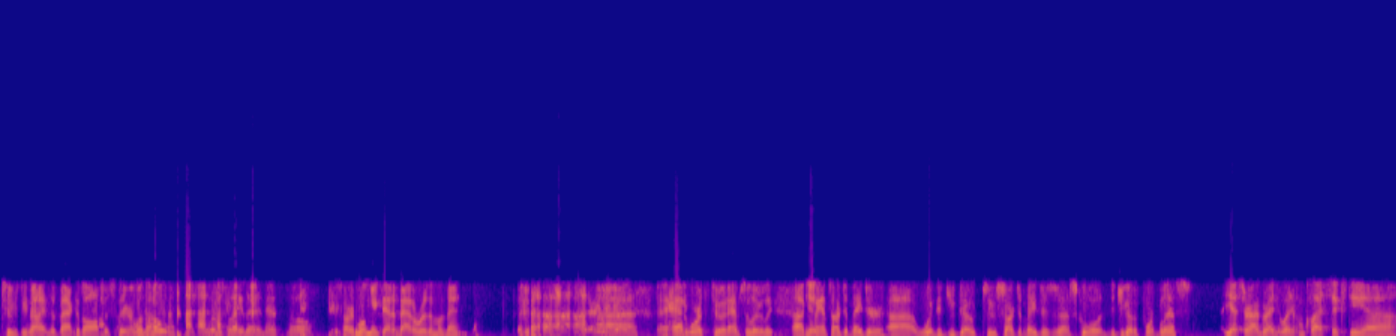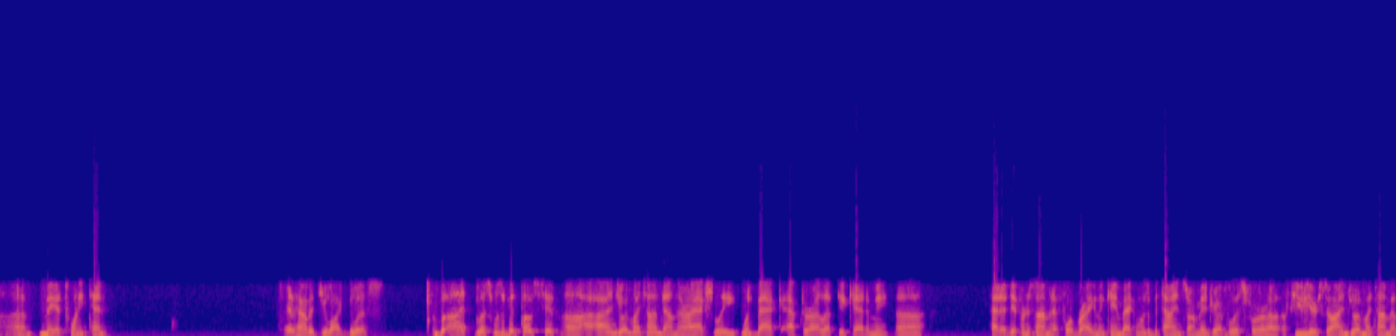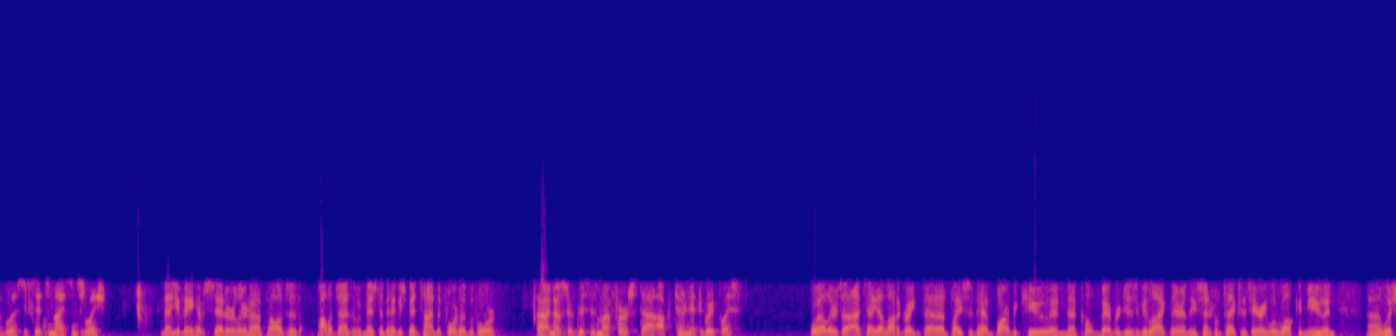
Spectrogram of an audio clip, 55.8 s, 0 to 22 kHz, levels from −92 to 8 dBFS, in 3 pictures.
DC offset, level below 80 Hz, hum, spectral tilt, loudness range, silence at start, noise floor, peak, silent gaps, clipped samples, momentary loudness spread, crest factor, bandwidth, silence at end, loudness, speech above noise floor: under 0.1%; -78 dBFS; none; -7.5 dB/octave; 2 LU; 0 s; -74 dBFS; -16 dBFS; none; under 0.1%; 6 LU; 18 dB; 7.2 kHz; 0 s; -34 LUFS; 40 dB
